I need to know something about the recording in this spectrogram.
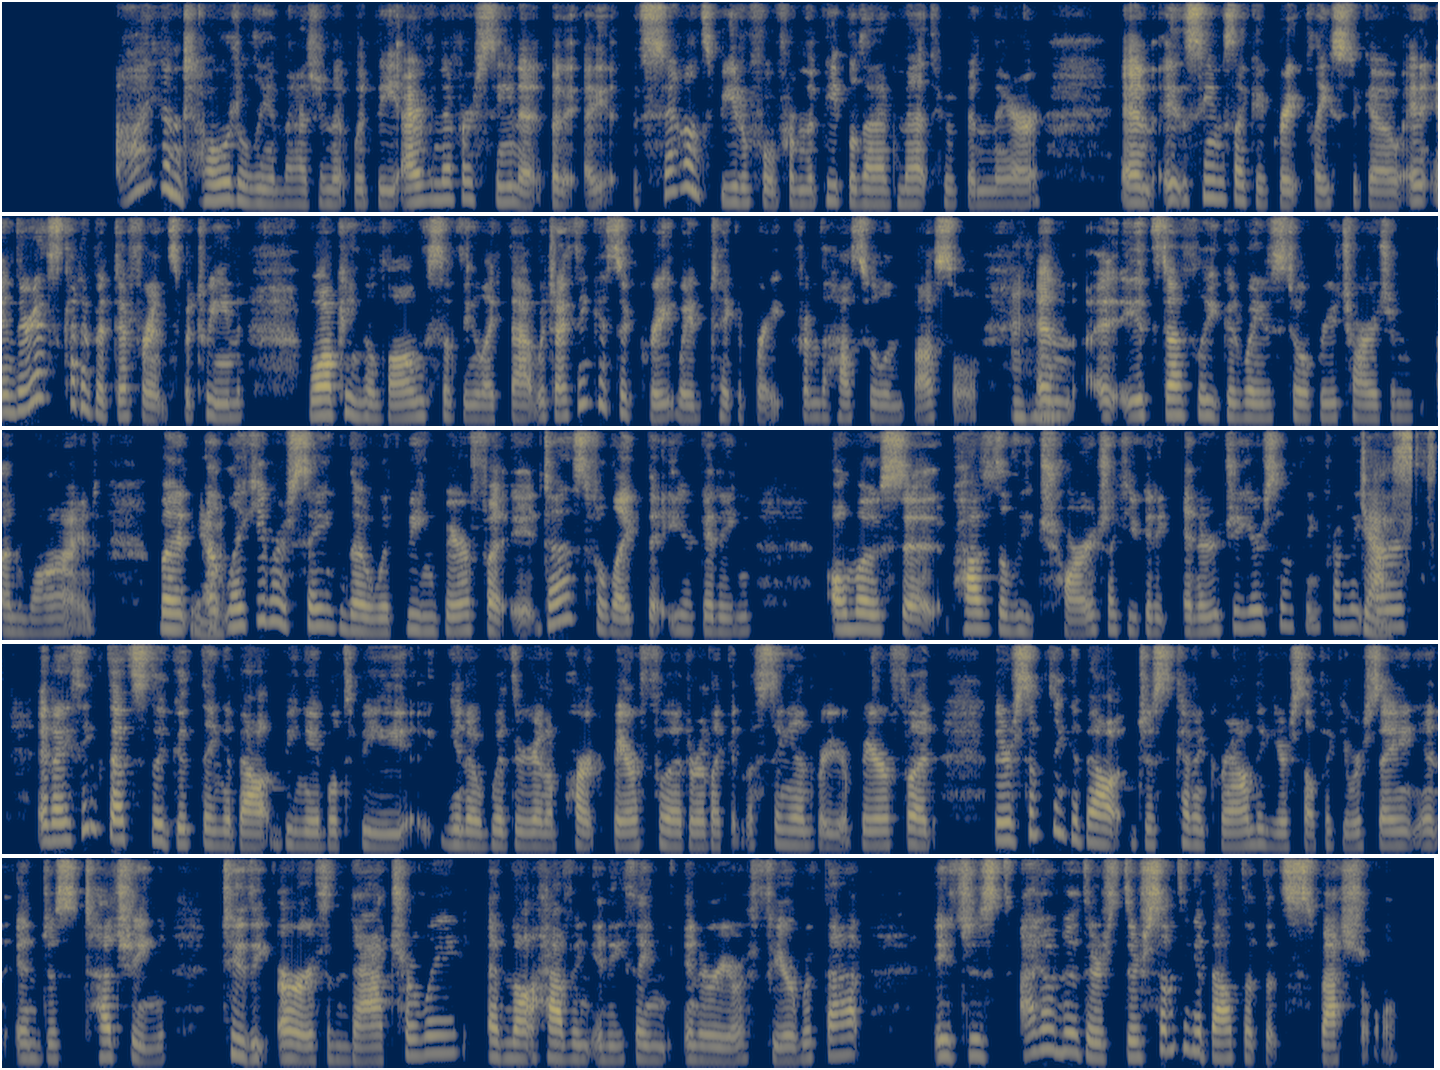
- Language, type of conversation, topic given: English, unstructured, How can I use nature to improve my mental health?
- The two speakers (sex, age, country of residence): female, 30-34, United States; female, 35-39, United States
- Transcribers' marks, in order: tapping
